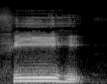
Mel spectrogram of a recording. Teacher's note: فی یا مدہ ہے، 1 الف کے برابر کھینچ کر پڑھیں گے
